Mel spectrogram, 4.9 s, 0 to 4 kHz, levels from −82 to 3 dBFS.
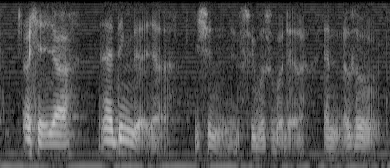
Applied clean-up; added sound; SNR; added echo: none; none; none; none.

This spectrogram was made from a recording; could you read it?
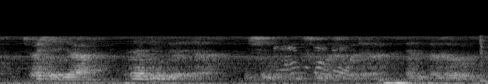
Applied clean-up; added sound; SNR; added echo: none; Sliding door; 3 dB; reverberation time 0.7 s.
